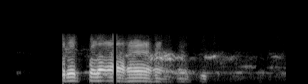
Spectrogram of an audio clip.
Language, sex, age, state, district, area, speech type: Santali, male, 45-60, Jharkhand, East Singhbhum, rural, conversation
